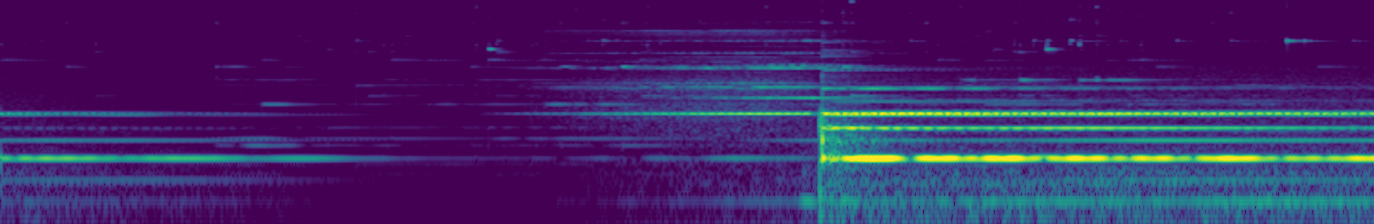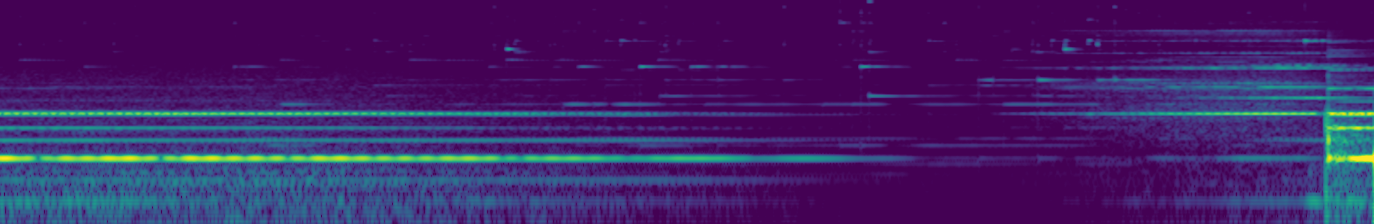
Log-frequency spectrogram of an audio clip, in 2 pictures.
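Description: A metal singing bowl rings with a warm, sustained hum, swelling and fading as a mallet circles its rim.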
